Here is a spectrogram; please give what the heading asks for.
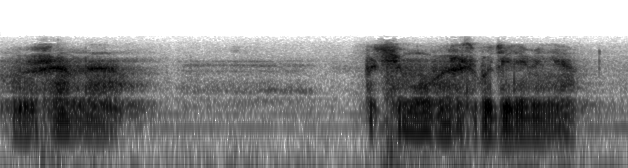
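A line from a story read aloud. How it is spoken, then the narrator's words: Whisper. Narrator (Russian): прошептал Келс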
